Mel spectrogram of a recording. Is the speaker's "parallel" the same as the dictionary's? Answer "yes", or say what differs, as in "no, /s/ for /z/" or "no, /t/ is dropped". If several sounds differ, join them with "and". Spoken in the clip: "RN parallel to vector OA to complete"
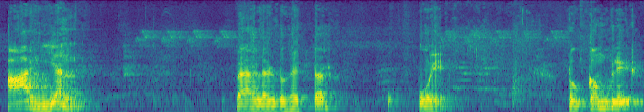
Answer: yes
